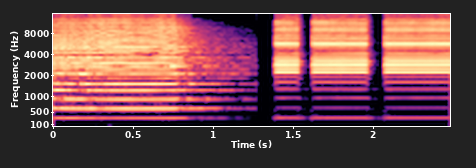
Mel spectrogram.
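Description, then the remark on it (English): A long, loud blast from the priests' horns at the walls of Jericho, steady and brassy in pitch, fades out, then three short, sharp honks follow in quick succession, with no voices present. “Then, from the horns of the priests came a loud and long blast.”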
